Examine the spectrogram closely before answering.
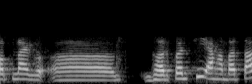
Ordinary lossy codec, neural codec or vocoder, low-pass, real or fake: none; none; 3.6 kHz; real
